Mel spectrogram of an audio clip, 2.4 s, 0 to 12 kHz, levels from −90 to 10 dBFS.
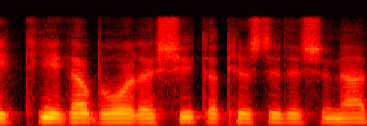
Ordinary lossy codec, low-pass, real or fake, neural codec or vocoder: Opus, 64 kbps; 7.2 kHz; fake; codec, 16 kHz, 0.5 kbps, FunCodec, trained on Chinese and English, 25 frames a second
